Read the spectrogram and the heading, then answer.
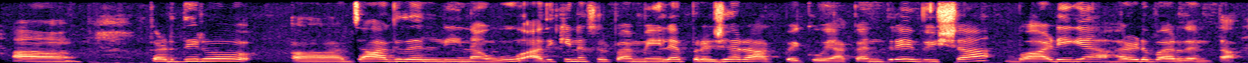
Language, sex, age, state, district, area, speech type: Kannada, female, 18-30, Karnataka, Davanagere, rural, spontaneous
